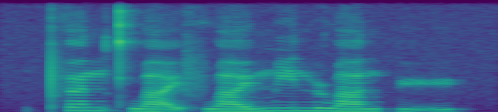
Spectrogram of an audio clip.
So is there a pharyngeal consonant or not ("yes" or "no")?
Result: no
